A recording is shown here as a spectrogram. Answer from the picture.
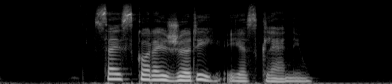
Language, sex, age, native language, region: Slovenian, female, 50-59, Slovenian, Gorenjska region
